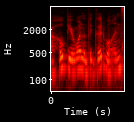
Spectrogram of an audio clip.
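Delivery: normal talking voice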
